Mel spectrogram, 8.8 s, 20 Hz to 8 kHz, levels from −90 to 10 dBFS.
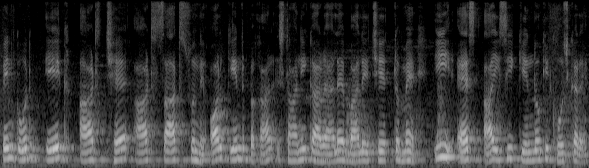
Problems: constant background noise, background conversations at intervals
